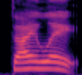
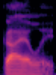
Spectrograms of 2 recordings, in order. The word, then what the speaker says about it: dilate: words is putting the stress on the wrong syllable. So it's like we just default to the beginning. We do. Okay. Yeah. Dilate. Dilate.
